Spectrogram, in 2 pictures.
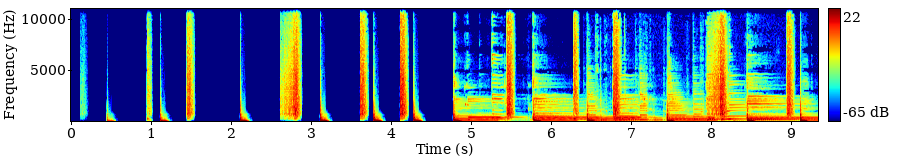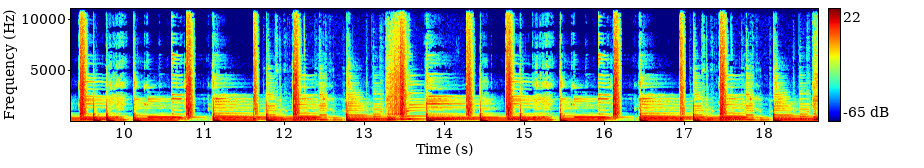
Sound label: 90 Bpm Clean; Redrum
